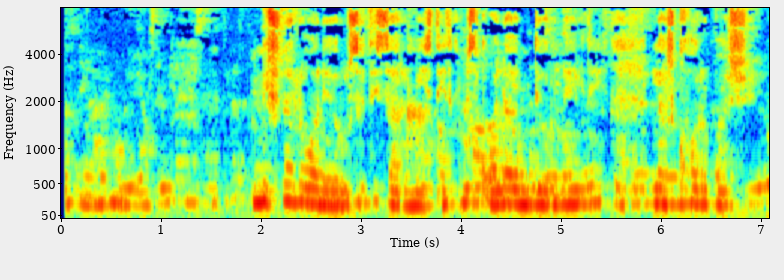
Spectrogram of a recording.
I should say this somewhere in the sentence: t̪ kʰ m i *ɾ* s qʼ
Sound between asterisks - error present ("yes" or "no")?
yes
